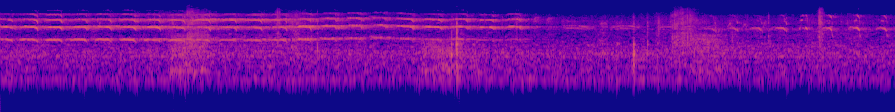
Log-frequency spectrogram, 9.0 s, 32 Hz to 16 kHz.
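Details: Eurasian hobby in morning fog, 7 August 2024, repeating thin, ringing notes rapidly and evenly. The calling fades a little toward the end, and a few clicks and rustles are heard.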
